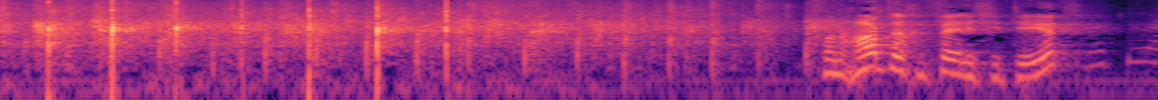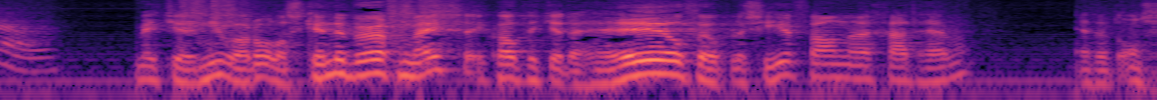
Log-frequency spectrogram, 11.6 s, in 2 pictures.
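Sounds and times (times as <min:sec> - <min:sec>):
applause: 0:00.0 - 0:04.6
speech: 0:04.1 - 0:05.6, 0:06.5 - 0:11.5.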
